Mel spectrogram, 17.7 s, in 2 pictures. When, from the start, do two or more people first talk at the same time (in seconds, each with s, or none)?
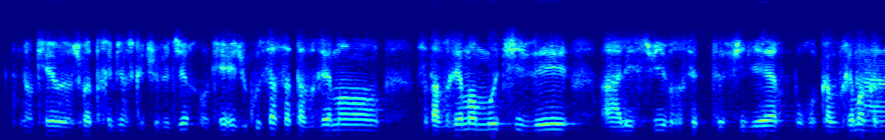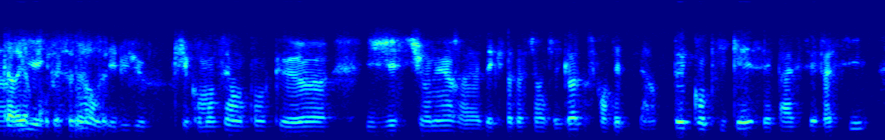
8.5 s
